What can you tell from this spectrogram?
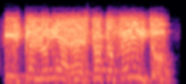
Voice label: voice message gunlayer wounded, crew tanks italian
